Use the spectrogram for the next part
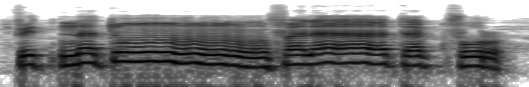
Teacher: تنوین کے بعد فا ہے، اخفاء حقیقی ہوگا، الف مدہ کو ایک الف کے برابر کھینچ کر پڑھیں گے، را ساکن ہے اور پچھلا حرف پیش ہے، اس لیے را کو پر پڑھیں گے پیش کی وجہ سے۔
